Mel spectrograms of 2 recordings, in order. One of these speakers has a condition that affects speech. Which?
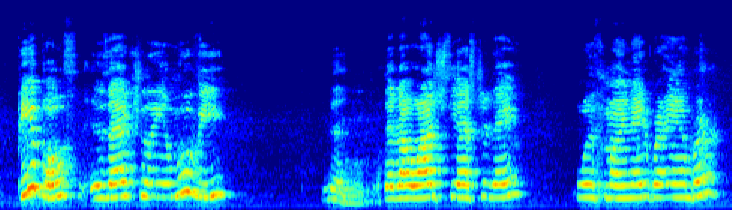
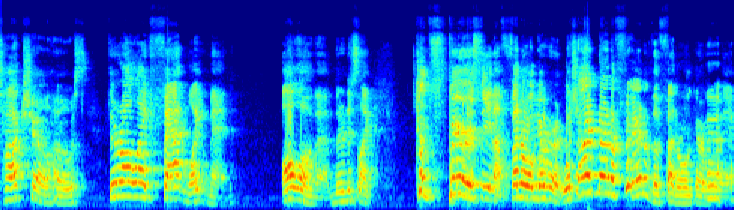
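The first: cerebral palsy; brain injury.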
